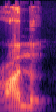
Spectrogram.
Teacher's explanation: عین کو آپ نے حلق کے درمیان والے حصے سے ادا کرنا ہے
